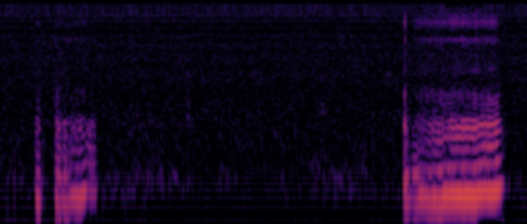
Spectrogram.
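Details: Chihuahua napping while being held, snoring: two nasal, voiced snores with a low buzzy tone and stacked overtones, a short one near the start and a longer drawn-out one later, quiet room between.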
